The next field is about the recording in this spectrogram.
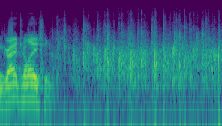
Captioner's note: applause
